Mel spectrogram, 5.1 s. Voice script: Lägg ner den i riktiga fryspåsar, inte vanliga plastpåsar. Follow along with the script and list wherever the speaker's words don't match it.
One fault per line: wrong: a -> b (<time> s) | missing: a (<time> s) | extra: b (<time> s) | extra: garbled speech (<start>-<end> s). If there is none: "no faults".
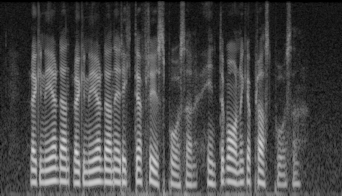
extra: lägg ner den (1.1 s)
